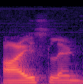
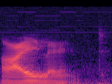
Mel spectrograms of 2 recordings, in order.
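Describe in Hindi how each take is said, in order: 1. "l" से पहले "s" ध्वनि बोली जाती है। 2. "l" से पहले कोई "s" ध्वनि नहीं बोली जाती। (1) "sorry it is wrong" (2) "here एस is silent"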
